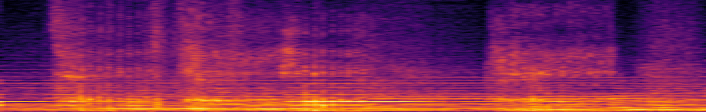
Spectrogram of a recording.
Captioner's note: snoring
